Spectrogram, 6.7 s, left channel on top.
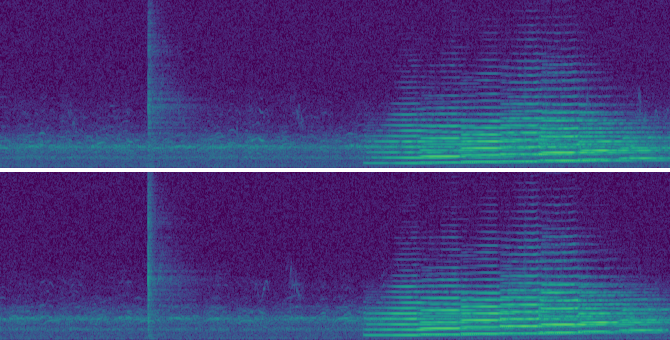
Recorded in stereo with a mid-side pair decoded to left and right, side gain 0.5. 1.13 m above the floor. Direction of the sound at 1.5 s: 55° right.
